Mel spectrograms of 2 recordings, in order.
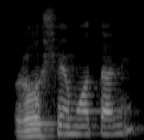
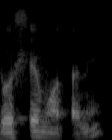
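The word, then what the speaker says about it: roche moutonnée: একটা হচ্ছে রশে মতানে। এটা হচ্ছে ফরাসি টার্ম। যেটাকে আমরা উচ্চারণ বাংলায় উচ্চারণ করতে পারি। রশে মতানে। ঠিক আছে? রশে মতানে বলি।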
